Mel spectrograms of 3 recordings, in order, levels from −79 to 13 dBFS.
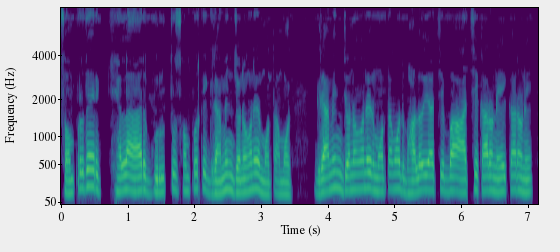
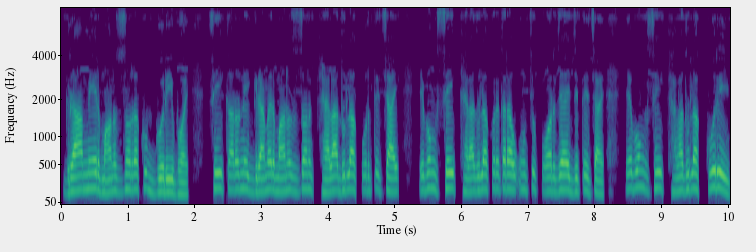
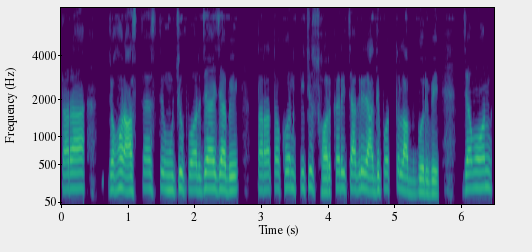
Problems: constant background noise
